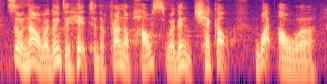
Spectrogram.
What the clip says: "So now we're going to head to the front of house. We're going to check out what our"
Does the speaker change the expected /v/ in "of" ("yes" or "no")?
yes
